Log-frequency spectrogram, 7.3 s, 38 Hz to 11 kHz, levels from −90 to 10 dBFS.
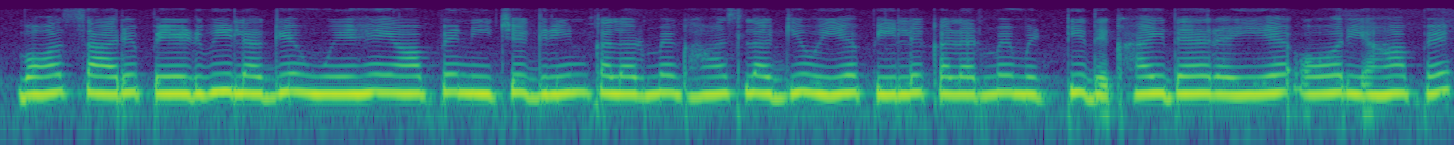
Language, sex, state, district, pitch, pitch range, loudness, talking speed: Hindi, female, Bihar, Kishanganj, 285 Hz, 280-290 Hz, -10 LUFS, 240 wpm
